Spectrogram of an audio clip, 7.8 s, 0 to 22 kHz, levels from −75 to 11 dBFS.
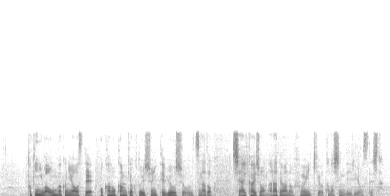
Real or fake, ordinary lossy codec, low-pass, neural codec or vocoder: real; none; 7.2 kHz; none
